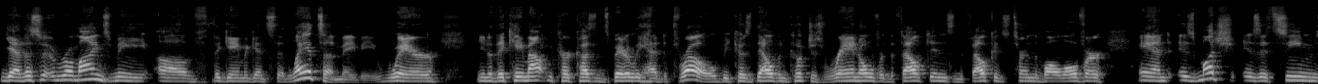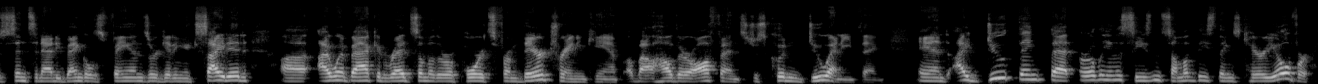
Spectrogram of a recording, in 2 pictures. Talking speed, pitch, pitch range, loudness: 200 wpm, 165 Hz, 150-185 Hz, -27 LUFS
